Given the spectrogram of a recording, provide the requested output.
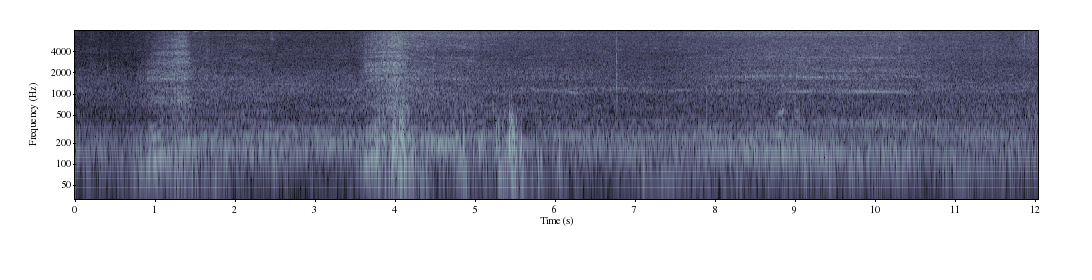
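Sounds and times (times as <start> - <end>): car engine idling: 1.7 - 12.0
car engine revving: 3.5 - 5.6.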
